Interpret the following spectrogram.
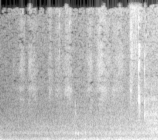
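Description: Marker pen writing on a whiteboard, over a low steady hum.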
